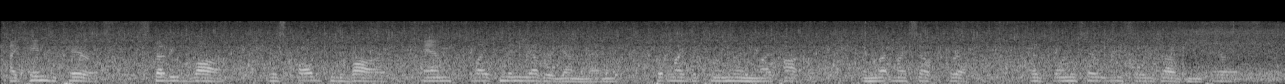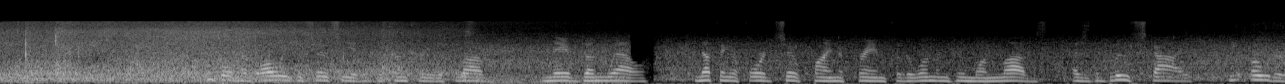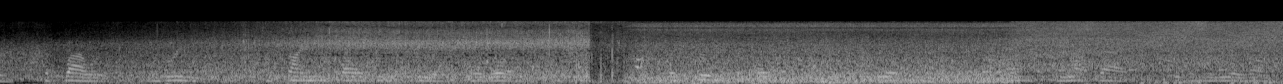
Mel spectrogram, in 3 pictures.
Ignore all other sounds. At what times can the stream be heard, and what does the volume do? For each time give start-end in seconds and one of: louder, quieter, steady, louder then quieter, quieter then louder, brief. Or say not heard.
0.0-38.4 quieter then louder.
